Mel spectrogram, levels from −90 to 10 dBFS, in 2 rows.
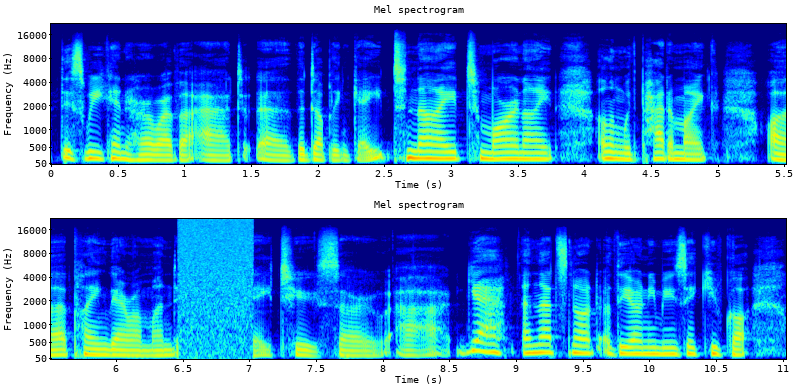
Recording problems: audio cutting out; filled with static; at 6.5 s for 0.5 s

